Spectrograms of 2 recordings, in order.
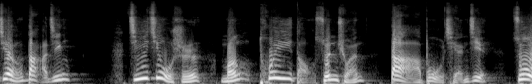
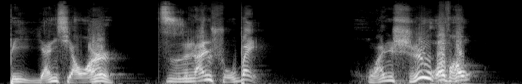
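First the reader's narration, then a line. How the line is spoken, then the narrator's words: Harsh angry scolding. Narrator (Chinese): 厉声大骂曰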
